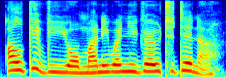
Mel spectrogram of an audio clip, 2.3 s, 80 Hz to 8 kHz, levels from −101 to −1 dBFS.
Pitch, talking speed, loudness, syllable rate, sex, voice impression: 220 Hz, 265 wpm, -15 LUFS, 5.6 syllables/s, female, very feminine, adult-like, slightly middle-aged, thin, slightly relaxed, weak, slightly bright, hard, clear, slightly halting, slightly cute, intellectual, slightly refreshing, sincere, slightly calm, friendly, reassuring, unique, slightly elegant, wild, slightly sweet, lively, strict, slightly intense, sharp, light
